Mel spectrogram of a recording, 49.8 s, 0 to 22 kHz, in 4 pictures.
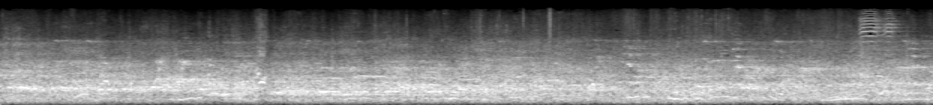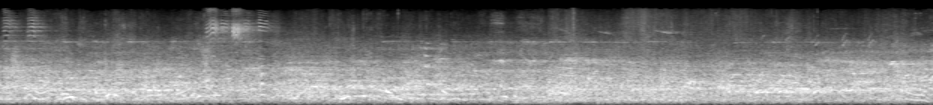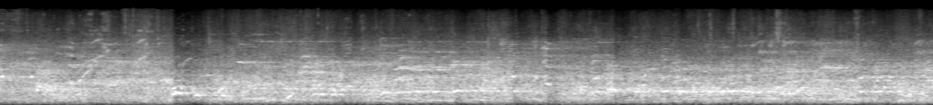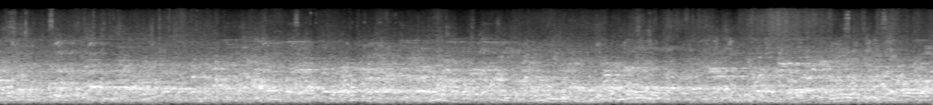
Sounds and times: Bow-wow: 0:01.2 - 0:05.8, 0:19.4 - 0:37.6.

